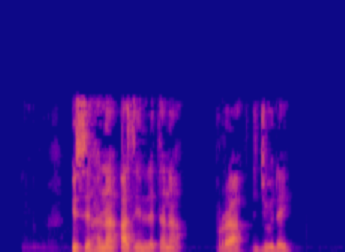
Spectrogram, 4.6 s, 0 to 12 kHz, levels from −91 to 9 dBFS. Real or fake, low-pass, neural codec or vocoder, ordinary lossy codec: real; 7.2 kHz; none; MP3, 48 kbps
